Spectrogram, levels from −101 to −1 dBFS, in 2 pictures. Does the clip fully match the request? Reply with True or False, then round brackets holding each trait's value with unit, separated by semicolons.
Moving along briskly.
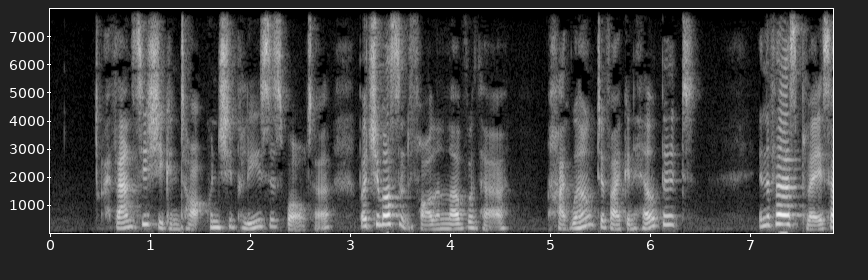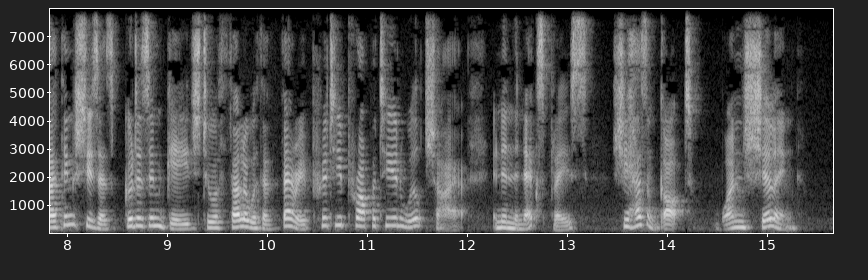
True (215 wpm)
